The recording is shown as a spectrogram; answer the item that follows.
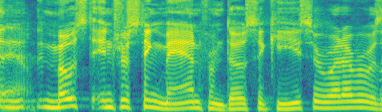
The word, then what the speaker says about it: Dos Equis: Yeah, Dos Dos Equis? Equis, that's correct. Yeah. Yeah. Flawless pronunciation there.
